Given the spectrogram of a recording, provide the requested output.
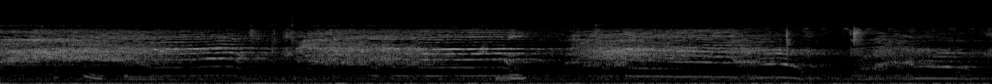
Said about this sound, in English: So when you hear that, you think, holy crap, it sounds like an old person screaming, but toward the end, it starts to sound like a meow. So I think it's a cougar. Like, cougar and mountain lion are the same thing.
